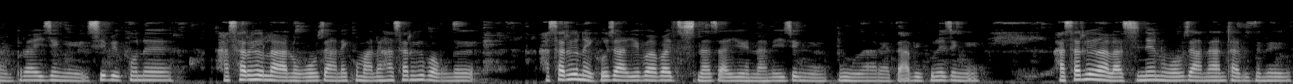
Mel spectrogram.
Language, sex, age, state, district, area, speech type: Bodo, female, 60+, Assam, Kokrajhar, rural, spontaneous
